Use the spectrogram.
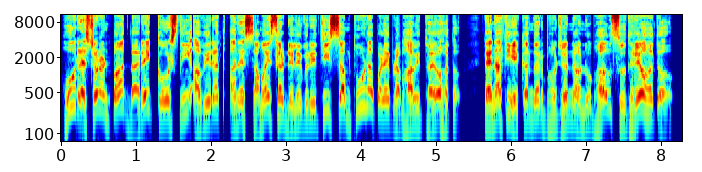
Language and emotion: Gujarati, happy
